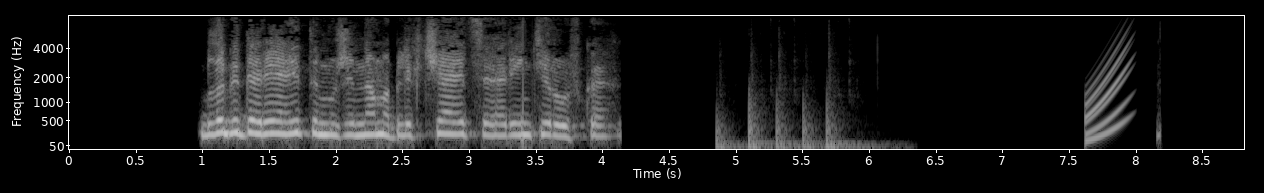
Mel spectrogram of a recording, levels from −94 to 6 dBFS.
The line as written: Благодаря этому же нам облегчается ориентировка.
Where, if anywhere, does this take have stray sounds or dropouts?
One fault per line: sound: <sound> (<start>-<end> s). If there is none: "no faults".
sound: thud (4.8-6.4 s)
sound: chirp (7.6-8.0 s)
